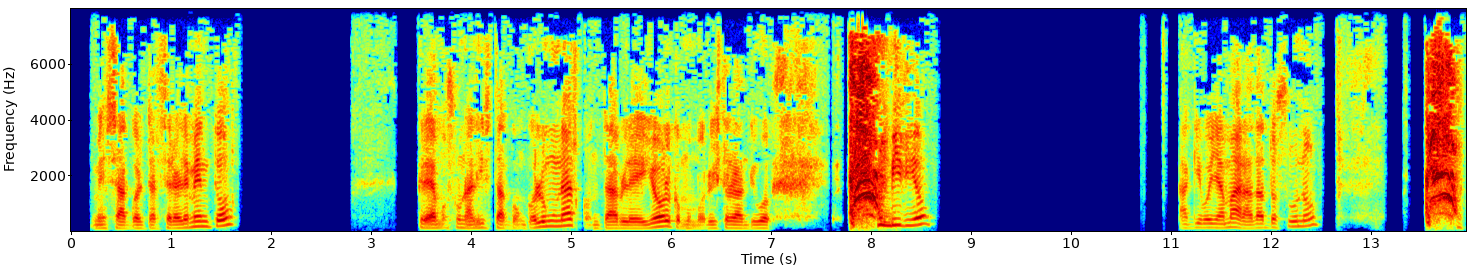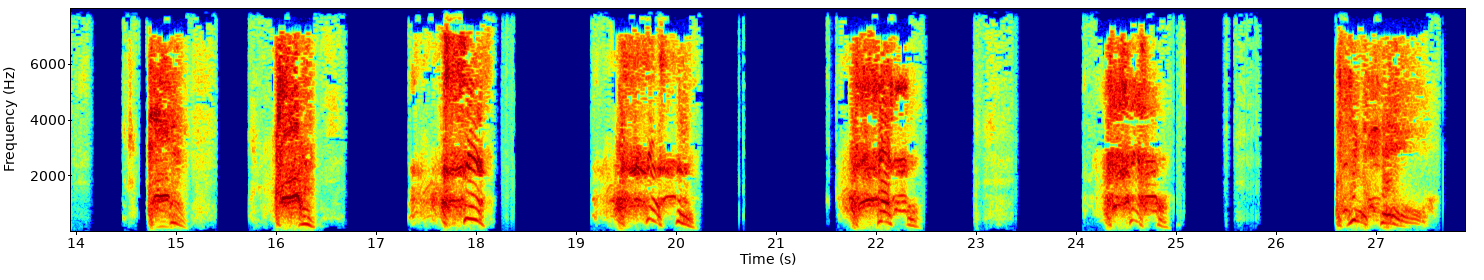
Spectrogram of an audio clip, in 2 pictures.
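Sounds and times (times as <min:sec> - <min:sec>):
speech: 0:00.2 - 0:01.7, 0:03.5 - 0:08.7, 0:11.1 - 0:12.8, 0:19.9 - 0:20.3, 0:21.7 - 0:22.5, 0:24.8 - 0:25.1, 0:26.7 - 0:27.6
coughing: 0:07.6 - 0:08.3, 0:13.6 - 0:15.2, 0:15.8 - 0:16.5, 0:17.3 - 0:18.2, 0:19.2 - 0:20.3, 0:21.6 - 0:22.5, 0:24.1 - 0:25.0, 0:26.6 - 0:27.7.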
